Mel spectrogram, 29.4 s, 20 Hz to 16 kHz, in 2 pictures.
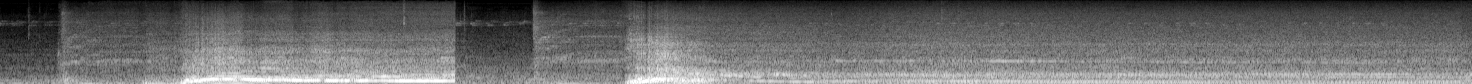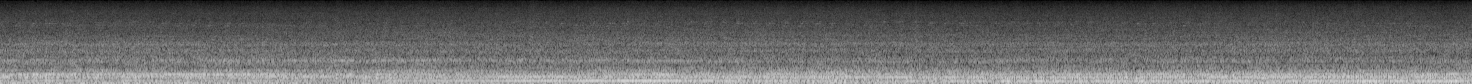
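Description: Lamborghini Aventador S's 6.5-litre V12 starting twice. The first start catches about 2 s in with a sharp flare of revs, settles to a high idle and cuts off suddenly a couple of seconds later. The second start, about 6 s in, flares up and drops back into a steady idle.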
